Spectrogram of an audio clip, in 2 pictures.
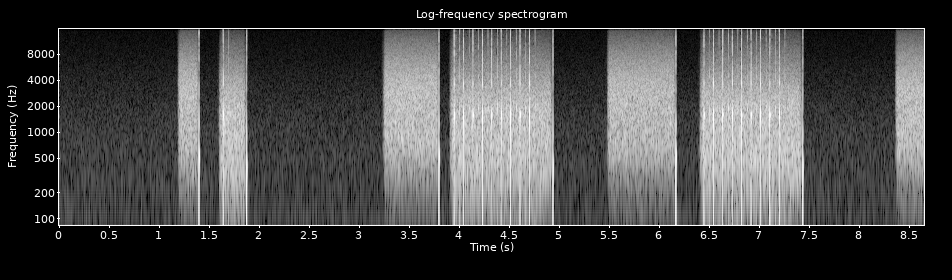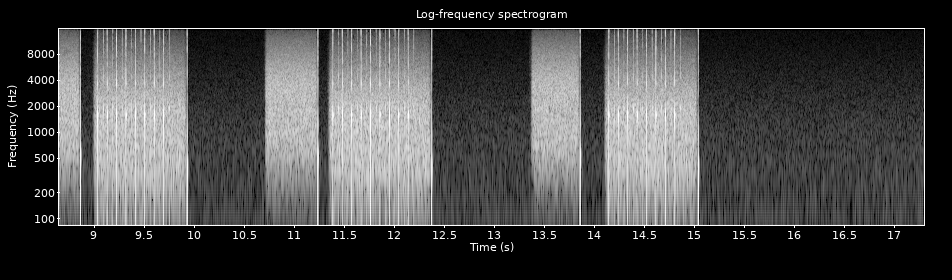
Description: Pulse dialling, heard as a rotary dial, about 11 pulses a second. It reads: 1 9 9 8 9 8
